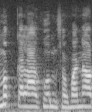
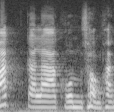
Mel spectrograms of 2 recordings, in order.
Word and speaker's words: มกราคม: แย้ง แบบ นี้ ครับ จริง ๆ แล้ว อ่าน ได้ 2 แบบ ครับ จะ อ่าน มา มกราคม หรือ มกราคม ก็ ได้ ครับ มกราคม ก็ ได้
